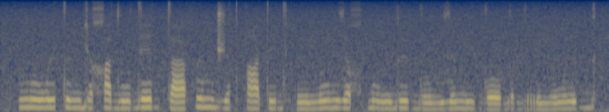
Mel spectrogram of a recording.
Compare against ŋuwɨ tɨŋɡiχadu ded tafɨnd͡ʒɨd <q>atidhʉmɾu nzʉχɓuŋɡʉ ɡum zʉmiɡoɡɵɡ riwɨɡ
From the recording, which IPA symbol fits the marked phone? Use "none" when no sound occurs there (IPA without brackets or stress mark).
q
